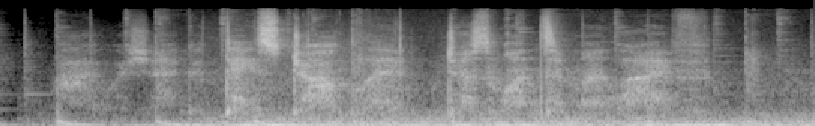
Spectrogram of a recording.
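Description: A woman whispering in short, breathy bursts over background music with a steady low beat.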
